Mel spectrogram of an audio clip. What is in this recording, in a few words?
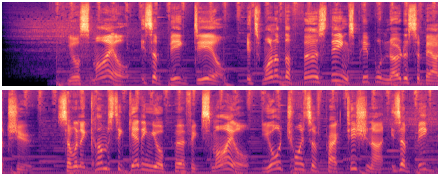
foreigner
